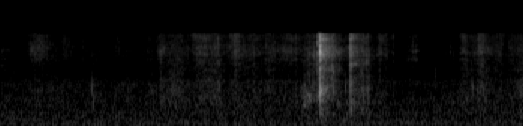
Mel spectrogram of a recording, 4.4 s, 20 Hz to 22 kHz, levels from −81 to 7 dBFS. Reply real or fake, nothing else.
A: fake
